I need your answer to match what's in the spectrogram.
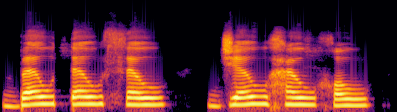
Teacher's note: زبر کی ادائیگی کے فوراً بعد ہونٹ میکسیمم گول ہو جائیں گے واو کے مخرج کے لیے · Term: واو لین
